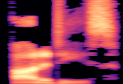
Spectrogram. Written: oddities

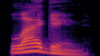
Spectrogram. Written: lagging

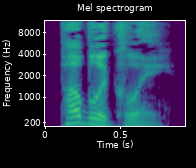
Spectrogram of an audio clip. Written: publicly

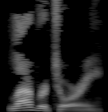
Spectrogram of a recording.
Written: laboratory

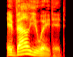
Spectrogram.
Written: evaluated

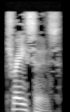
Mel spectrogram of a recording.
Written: traces

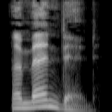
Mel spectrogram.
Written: amended

